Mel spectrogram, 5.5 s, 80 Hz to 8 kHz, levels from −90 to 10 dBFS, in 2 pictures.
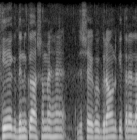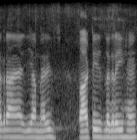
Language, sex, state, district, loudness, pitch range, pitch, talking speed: Hindi, male, Rajasthan, Bikaner, -18 LUFS, 145-155 Hz, 150 Hz, 220 wpm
